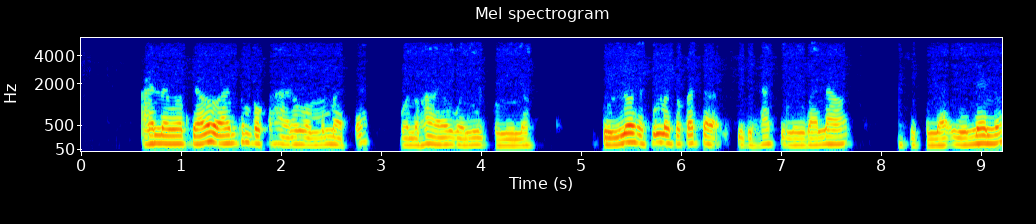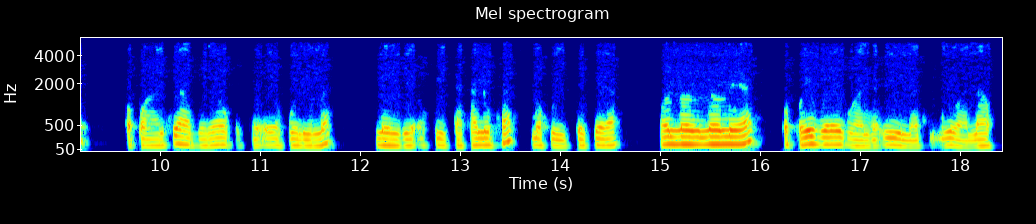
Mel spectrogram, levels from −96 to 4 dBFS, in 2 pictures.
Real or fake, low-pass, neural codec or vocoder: real; 5.4 kHz; none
